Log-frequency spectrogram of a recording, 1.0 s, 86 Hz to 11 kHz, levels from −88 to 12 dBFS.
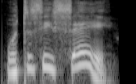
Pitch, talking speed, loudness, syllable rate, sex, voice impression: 195 Hz, 235 wpm, -15 LUFS, 4.7 syllables/s, male, masculine, adult-like, tensed, slightly weak, bright, soft, clear, cool, intellectual, sincere, calm, friendly, reassuring, wild, slightly lively, kind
